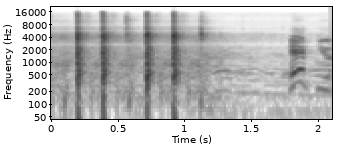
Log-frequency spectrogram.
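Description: A pistol fires a rapid string of sharp shots outdoors.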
